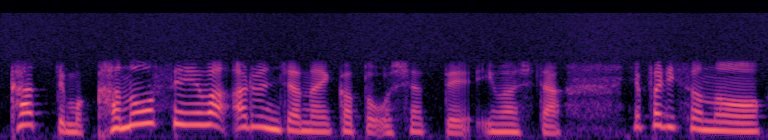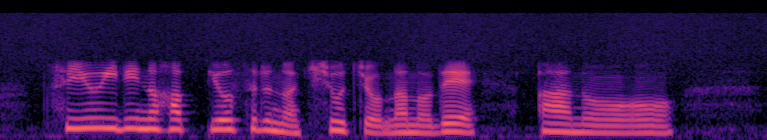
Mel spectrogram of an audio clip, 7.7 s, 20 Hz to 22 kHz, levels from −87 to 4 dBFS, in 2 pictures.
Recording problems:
high frequencies cut off; severe; nothing above 4 kHz
hiss; faint; throughout; 25 dB below the speech

